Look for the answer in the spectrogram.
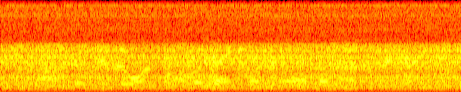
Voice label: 17 ssb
